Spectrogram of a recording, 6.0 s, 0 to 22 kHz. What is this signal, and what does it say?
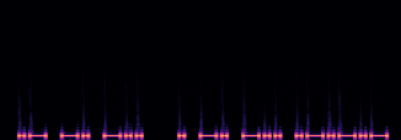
Morse code, heard as a keyed tone, about 15 wpm, 700 Hz. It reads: AND END.
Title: Sentences from Top 1000 Words - Review Part 6 - 15wpm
